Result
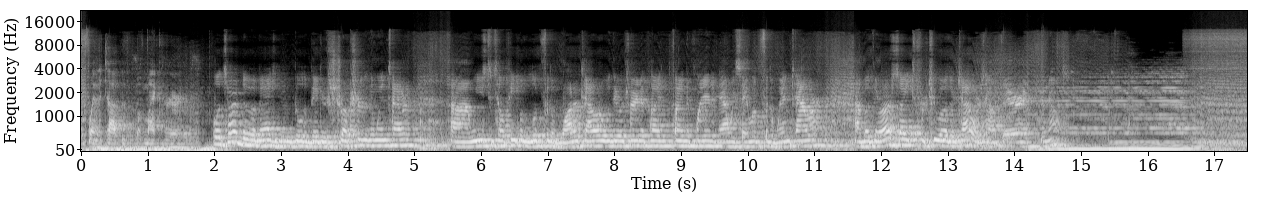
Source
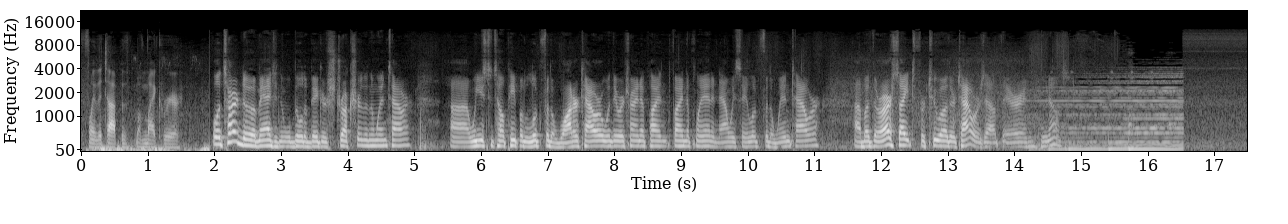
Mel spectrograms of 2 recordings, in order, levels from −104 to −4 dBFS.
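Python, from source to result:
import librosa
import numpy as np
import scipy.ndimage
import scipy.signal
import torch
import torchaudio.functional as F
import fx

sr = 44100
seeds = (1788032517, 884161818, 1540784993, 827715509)

y = fx.high_shelf(x, sr, hz=2600.0, db=-8.0, at=(1.22, 3.45))
y = fx.env_flanger(y, sr, rest_ms=4.9, full_db=-19.5)
y = fx.room_shoebox(y, sr, seeds[0], volume_m3=3000.0, walls='furnished', distance_m=2.4)
y = fx.env_flatten(y, sr, amount_pct=70)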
